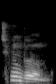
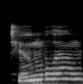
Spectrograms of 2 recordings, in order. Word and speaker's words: Toon Boom: I just love 2D animation, and I also use Toon Boom animation software, who are also official supporters of the Tales from Nanumea series.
